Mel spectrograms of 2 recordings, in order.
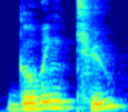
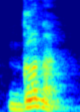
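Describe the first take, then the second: First: The words are said fully and separately. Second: The words are reduced and run together.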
